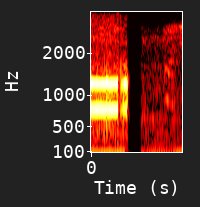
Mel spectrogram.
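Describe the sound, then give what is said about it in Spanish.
A voicemail beep tone: one short, steady electronic beep lasting about a third of a second, cut off abruptly, then a brief silence and low telephone line hiss. “Por favor, deje su mensaje después de la señal.”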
